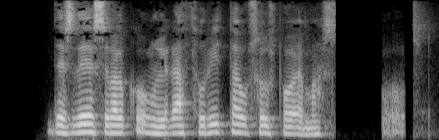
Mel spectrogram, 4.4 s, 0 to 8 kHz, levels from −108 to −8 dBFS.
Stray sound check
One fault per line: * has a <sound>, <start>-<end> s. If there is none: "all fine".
* has a laugh, 3.8-4.1 s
